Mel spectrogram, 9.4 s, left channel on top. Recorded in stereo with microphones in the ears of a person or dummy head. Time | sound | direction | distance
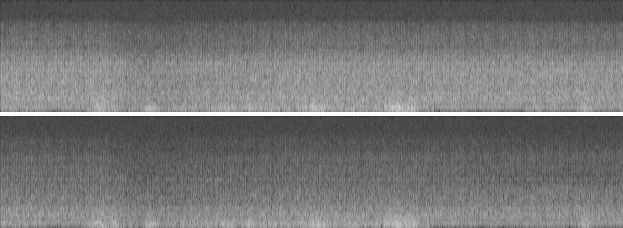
0.0 | a vehicle | 45° left (ahead or behind) | ?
